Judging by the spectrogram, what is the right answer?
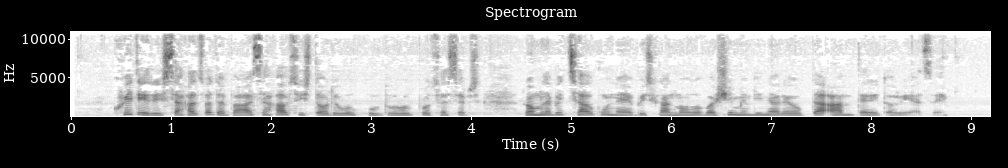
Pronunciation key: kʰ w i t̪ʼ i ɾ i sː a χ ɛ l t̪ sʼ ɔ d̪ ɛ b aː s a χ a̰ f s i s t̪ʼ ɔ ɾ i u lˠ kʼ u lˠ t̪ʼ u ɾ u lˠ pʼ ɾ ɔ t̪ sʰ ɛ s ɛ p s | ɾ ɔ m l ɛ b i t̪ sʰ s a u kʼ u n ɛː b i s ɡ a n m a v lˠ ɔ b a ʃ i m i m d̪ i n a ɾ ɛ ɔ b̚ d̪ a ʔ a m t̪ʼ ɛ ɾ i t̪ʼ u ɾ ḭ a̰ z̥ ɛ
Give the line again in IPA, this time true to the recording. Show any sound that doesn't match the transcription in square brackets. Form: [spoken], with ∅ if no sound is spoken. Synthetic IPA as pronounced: kʰ w i t̪ʼ i ɾ i sː a χ ɛ l t̪ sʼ ɔ d̪ ɛ b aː s a χ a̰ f s i s t̪ʼ ɔ ɾ i u lˠ kʼ u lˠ t̪ʼ u ɾ u lˠ pʼ ɾ ɔ t̪ sʰ ɛ s ɛ p s | ɾ ɔ m l ɛ b i t̪ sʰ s a u kʼ u n ɛː b i s ɡ a n m a v lˠ ɔ b a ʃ i m i m d̪ i n a ɾ ɛ ɔ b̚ d̪ a ʔ a m t̪ʼ ɛ ɾ i t̪ʼ [ɔ] ɾ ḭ a̰ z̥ ɛ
